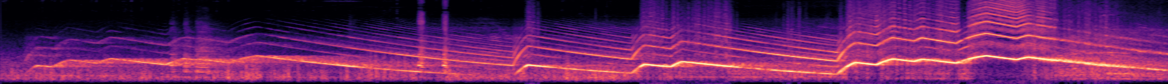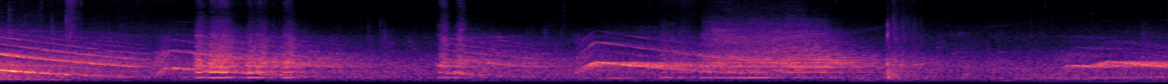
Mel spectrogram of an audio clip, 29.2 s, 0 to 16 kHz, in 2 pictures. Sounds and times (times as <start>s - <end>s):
Fire engine, fire truck (siren): 0.0s - 26.4s, 27.4s - 29.2s
Truck: 0.0s - 29.2s.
